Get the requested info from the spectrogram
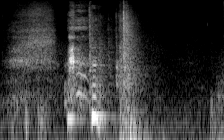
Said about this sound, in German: Macht gerade jemand, ne, macht der Geist die Tür auf, lass ihn einfach offen, oder? Nochmal zu, gut.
